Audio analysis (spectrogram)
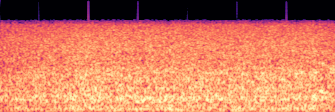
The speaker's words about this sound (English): And another that captures the roar of a Turkish waterfall.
